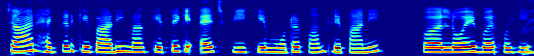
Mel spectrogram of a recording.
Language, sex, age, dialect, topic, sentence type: Chhattisgarhi, female, 18-24, Northern/Bhandar, agriculture, question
